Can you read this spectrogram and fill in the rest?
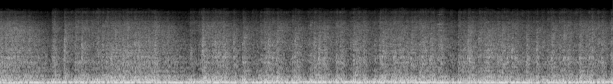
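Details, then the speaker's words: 1970 Chevelle V8 with Holley Sniper 2 fuel injection, just started after timing adjustment: deep, loud idle with uneven, stumbling low rumble instead of smooth beat; rough idle, owner suspects timing still off, may check plugs and IAC settings. "Alright, to me, it sounds like our timing is still off."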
